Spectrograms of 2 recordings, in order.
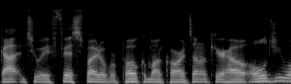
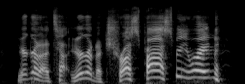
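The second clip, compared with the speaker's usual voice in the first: mocking dorky voice, higher and louder; 13 semitones higher, 5 dB louder than usual. Imitating a man on the video, mocking his voice: imitating the officer's dorky voice. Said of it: "You could tell that guy's a dork by how he's talking".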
